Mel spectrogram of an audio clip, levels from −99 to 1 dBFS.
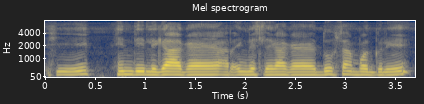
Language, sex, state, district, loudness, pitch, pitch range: Chakma, male, Tripura, Unakoti, -17 LUFS, 155 Hz, 150-165 Hz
